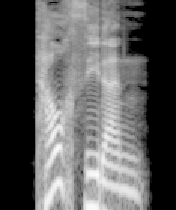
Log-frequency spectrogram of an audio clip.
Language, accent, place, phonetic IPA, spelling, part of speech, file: German, Germany, Berlin, [ˈtaʊ̯xˌziːdɐn], Tauchsiedern, noun, De-Tauchsiedern.ogg
- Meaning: dative plural of Tauchsieder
